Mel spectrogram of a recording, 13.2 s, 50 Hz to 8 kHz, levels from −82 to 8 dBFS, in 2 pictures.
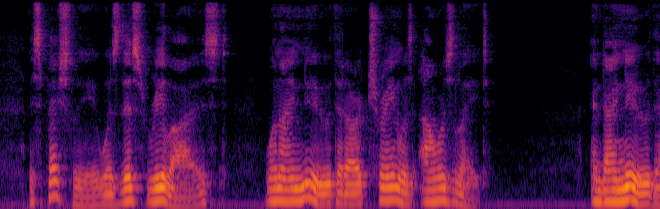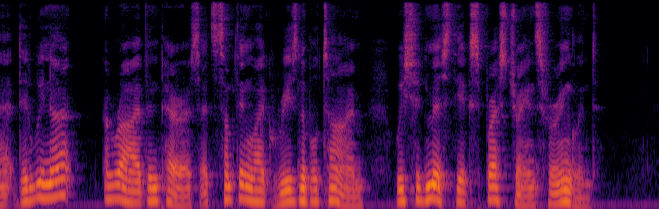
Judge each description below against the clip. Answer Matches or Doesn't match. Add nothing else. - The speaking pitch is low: Matches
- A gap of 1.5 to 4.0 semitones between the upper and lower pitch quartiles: Doesn't match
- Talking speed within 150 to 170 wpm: Matches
